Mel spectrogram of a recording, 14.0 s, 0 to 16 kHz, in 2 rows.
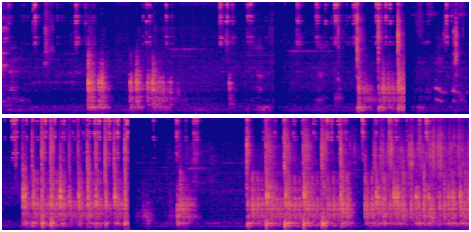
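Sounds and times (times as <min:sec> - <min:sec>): kitchen work clatter: 0:10.7 - 0:14.0.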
